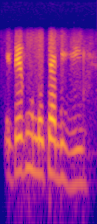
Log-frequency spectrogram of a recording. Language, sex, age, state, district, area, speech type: Odia, female, 60+, Odisha, Angul, rural, conversation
